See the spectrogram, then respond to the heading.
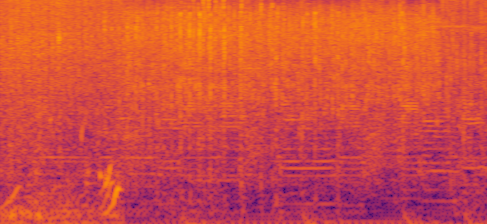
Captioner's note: water burbling; laughing; food sizzling; gentle upbeat music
